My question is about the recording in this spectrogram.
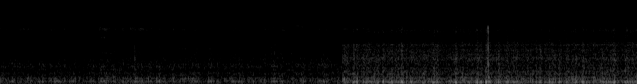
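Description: Faint, steady hum of a kitchen appliance fan. About three and a half seconds in it steps up louder and fuller, and there is one small click near five seconds.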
